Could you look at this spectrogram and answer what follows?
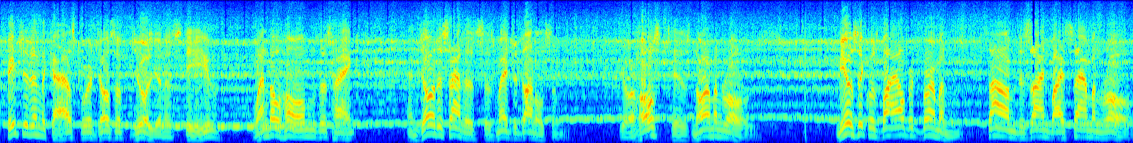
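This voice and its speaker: A man's voice: medium pitch, sing-song, measured pace, muffled recording, music in the background. A man announcing in 1950s radio style, with a dramatic, teasing delivery, heard on a noisy old broadcast recording.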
